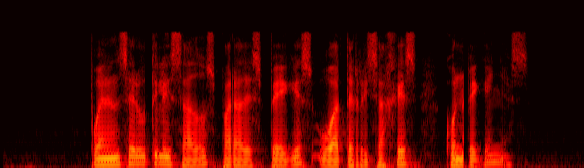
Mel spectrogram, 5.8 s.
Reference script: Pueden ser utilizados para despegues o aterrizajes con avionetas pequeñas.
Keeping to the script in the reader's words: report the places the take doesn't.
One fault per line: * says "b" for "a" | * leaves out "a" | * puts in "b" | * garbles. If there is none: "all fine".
* leaves out "avionetas"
